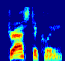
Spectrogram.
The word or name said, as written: drastically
